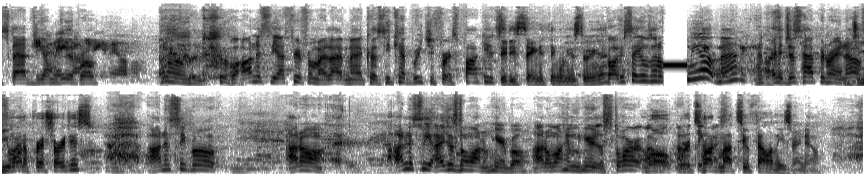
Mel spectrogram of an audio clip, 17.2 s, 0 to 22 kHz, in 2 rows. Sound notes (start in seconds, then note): 1.5 coughs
